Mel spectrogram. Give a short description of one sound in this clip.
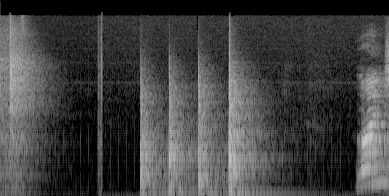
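A woman knocks on a wooden door.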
